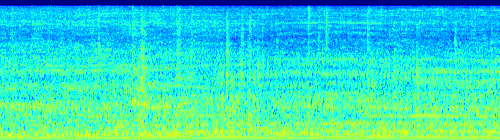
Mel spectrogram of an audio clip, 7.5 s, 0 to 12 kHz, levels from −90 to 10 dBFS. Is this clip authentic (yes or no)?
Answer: yes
